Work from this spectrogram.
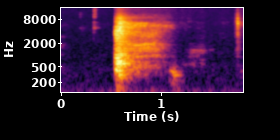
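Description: A single harsh cough bursts out at close range, followed by a short softer catch of breath and a faint click near the end, with no talk around it.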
